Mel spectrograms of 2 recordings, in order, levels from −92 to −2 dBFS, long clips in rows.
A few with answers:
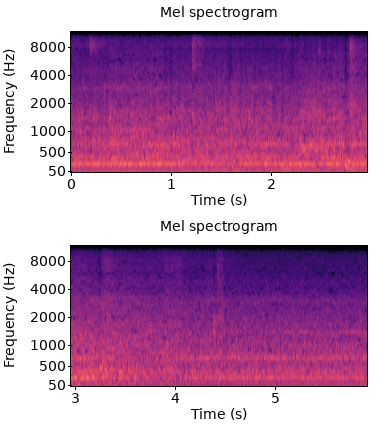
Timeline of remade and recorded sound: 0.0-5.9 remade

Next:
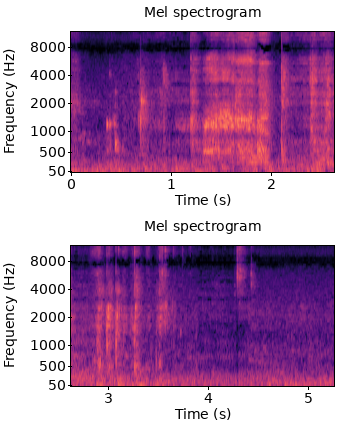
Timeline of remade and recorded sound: 0.0-1.0 recorded; 1.0-1.8 remade; 1.8-2.2 recorded; 2.2-2.8 remade; 2.8-3.9 recorded; 3.9-4.4 remade; 4.4-5.3 recorded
